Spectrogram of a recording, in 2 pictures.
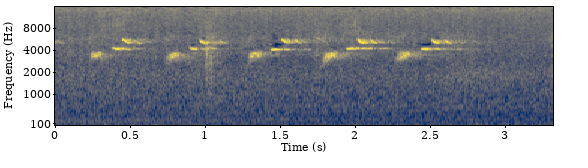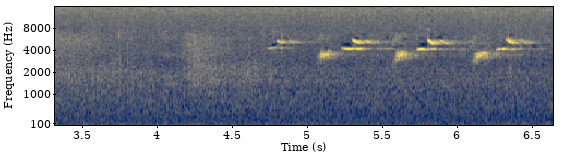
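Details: Great tit song of rhythmic high two-note phrases, repeated about twice a second in two strophes separated by a short pause, with faint low rumble behind.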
